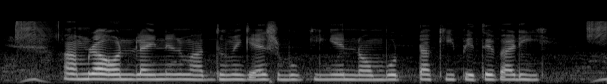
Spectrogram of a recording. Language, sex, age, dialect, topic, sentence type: Bengali, female, 18-24, Standard Colloquial, banking, question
